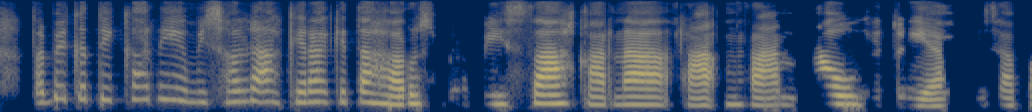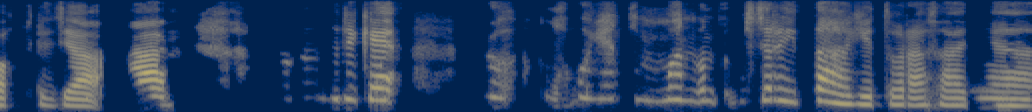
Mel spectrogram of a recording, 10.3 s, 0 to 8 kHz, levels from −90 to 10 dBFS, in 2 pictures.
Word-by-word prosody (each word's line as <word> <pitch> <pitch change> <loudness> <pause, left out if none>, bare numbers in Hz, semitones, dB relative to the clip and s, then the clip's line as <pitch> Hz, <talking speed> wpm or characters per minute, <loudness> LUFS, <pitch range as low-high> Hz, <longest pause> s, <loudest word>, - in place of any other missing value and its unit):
Tapi - - -4
ketika 345 -1 -6
nih 345 - -3
misalnya 280 +2 -2
akhirnya 275 +1 0
kita 275 0 +1
harus 225 +2 +4
berpisah 235 -5 +4
karena 205 0 +3 0.3
ra 190 - +4 0.2
merantau 200 +3 +2 0.2
gitu 195 +1 -12
ya, - - +2 0.2
bisa 190 +1 -9
pekerjaan, 190 +2 0 0.4
itu - - -32
kan 400 - -25
jadi 355 0 -5
kayak, 320 -2 +3 0.4
"Aduh 410 -2 -12 0.3
gak - - -19
punya 360 -2 -8
teman 335 0 -7
untuk 300 - -19
cerita," 315 -1 -2 0.2
gitu 210 0 -5
rasanya. 190 -1 -7
240 Hz, 155 wpm, -23 LUFS, 200-320 Hz, 0.4 s, harus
